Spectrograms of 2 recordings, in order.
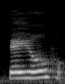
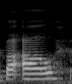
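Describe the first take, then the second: First: It is said the usual English way. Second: It is said the Hebrew way. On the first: "Baal is often what you'll hear in English" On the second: "the second one is the Hebrew pronunciation"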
